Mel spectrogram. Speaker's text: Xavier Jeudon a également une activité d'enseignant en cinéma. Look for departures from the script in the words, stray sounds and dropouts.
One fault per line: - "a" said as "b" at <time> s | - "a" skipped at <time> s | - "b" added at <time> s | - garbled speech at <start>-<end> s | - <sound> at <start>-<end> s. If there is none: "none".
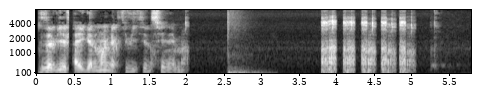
- "Jeudon" skipped at 0.4 s
- "d'enseignant" skipped at 1.5 s
- thud at 2.5-3.2 s
- laugh at 3.8-5.1 s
